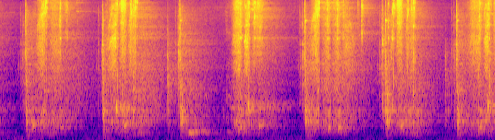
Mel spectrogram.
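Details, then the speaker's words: Motorcycle bought at auction, kicked over about once a second: harsh metallic clatter and rattling from the top end; cam wobble or a junk top-end bearing is suspected. "Doesn't sound good at all. Something's not right in there. That does not sound good at all. I wonder if the bearing in the top end is just junk."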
